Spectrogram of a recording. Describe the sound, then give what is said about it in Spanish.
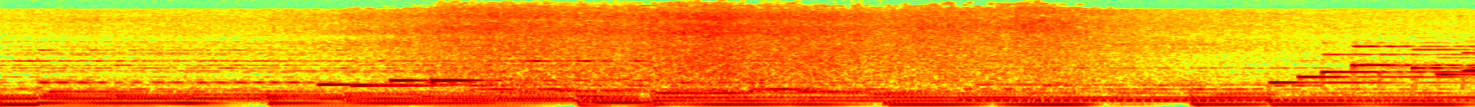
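Soft, gentle sea waves wash in a slow, steady swell at night, heard quietly beneath sustained, calm tonal notes that shift every few seconds. No one speaks. “Y ya, en la noche, puedes observar las estrellas en el cielo, mientras escuchas el suave murmullo del mar.”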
